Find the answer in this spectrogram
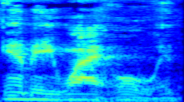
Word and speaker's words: Mayo: Yeah, the Mayo study is M-A-Y-O. It's as though it should be pronounced Mayo.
